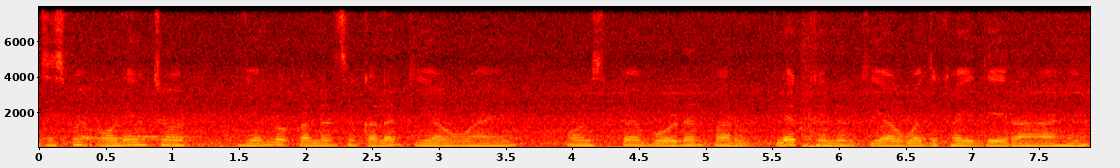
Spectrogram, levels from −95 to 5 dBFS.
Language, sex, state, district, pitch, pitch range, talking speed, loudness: Hindi, male, Bihar, East Champaran, 140 Hz, 130-145 Hz, 150 wpm, -34 LUFS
